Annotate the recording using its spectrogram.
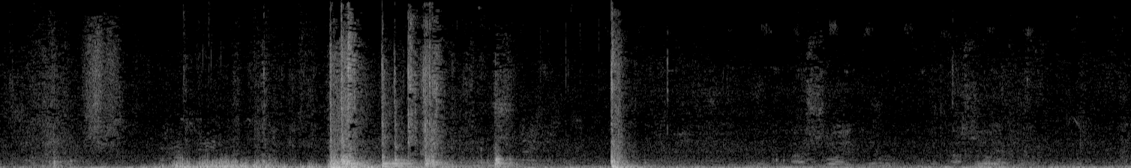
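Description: Several men argue loudly outdoors.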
